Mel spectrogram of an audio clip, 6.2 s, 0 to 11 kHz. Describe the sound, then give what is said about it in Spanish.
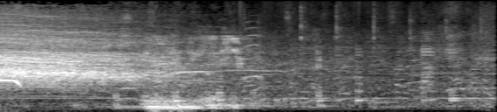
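A festival crowd at UR Festival Neverland 2018 cheers loudly to welcome Latin Dreams onstage, a dense roar of shouts and screams that swells for a couple of seconds, then fades into softer crowd murmur with a voice speaking over it. “Así que yo quiero que por favor todo el UR Festival me ayude recibiendo a Latin Dreams con una fuerte bulla.”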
